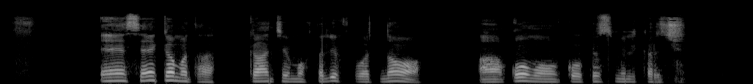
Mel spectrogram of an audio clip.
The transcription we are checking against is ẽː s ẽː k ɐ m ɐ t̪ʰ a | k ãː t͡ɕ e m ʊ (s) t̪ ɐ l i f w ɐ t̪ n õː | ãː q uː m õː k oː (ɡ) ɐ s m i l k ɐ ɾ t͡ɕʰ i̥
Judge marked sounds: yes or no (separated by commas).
no, no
